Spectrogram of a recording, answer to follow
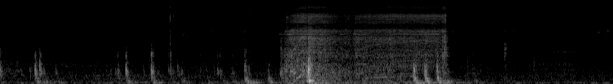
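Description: Cordless drill backing a screw out of a robot mower's plastic chassis. The motor runs in one burst of about a second and a half near the middle, with light clicks of handling before and after.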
